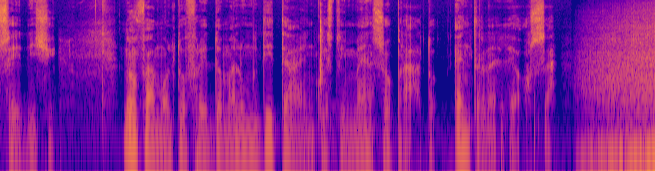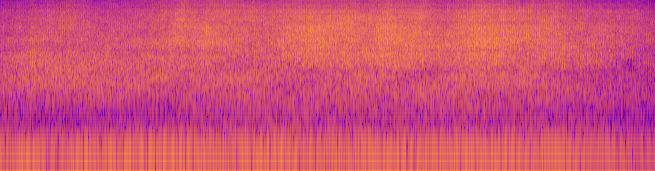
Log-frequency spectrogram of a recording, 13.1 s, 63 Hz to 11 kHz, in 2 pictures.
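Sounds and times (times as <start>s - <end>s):
speech: 0.0s - 6.7s
WWI monoplane propeller aircraft engines roaring: 5.8s - 13.0s.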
